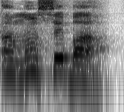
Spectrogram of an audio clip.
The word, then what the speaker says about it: amancebar: Observe que os verbos devem ser pronunciados assim, não é enceba, como a gente fala, o certo é enceb, ou seja, o e permanece com o timbre fechado.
